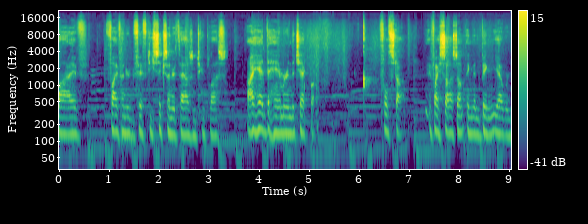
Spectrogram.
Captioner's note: click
